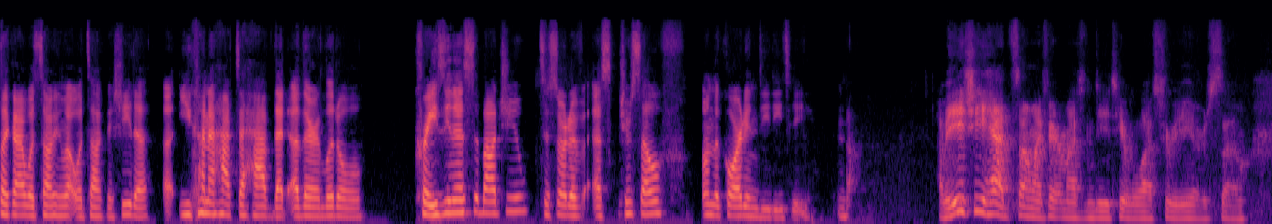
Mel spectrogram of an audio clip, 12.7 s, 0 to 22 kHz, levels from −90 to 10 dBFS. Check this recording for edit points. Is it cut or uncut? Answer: cut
